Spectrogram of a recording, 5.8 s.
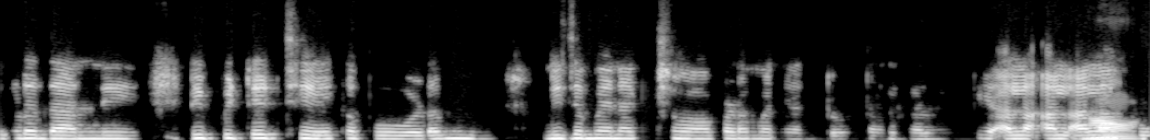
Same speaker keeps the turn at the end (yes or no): yes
